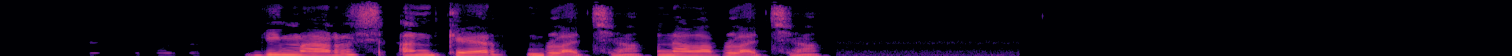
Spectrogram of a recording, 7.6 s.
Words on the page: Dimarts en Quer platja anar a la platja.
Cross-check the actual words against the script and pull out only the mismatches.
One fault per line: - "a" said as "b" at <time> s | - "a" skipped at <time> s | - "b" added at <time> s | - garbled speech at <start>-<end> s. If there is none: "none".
none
